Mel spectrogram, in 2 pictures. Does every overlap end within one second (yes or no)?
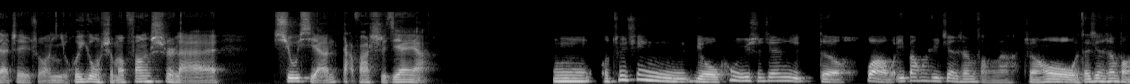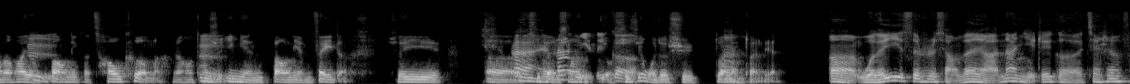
no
